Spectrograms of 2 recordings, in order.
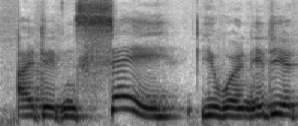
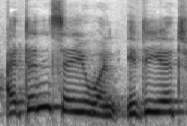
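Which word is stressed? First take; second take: say; idiot. First: The word 'say' carries the main stress. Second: The word 'idiot' carries the main stress. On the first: It was shown without words. "but I stood like this" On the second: A different insult was used. "maybe I said crazy, but not idiot"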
